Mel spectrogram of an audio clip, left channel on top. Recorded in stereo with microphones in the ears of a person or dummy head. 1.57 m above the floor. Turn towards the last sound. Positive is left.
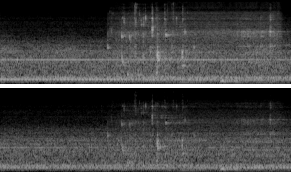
turn(degrees=25)  # may be behind; listen again after turning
